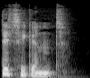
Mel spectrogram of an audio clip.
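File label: "litigant", British English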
